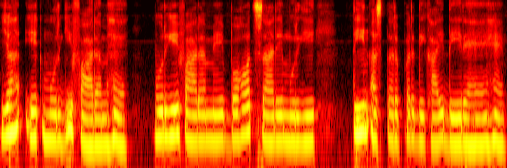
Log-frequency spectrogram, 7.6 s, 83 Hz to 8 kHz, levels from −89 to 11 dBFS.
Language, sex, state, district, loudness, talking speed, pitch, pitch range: Hindi, female, Jharkhand, Ranchi, -17 LUFS, 140 wpm, 180 Hz, 170-195 Hz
